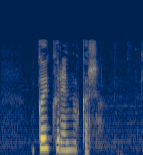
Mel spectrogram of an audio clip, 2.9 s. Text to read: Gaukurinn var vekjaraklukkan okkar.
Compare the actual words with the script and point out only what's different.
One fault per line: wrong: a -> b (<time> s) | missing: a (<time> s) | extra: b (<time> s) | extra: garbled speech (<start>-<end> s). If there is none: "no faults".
missing: var vekjaraklukkan (1.4 s)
